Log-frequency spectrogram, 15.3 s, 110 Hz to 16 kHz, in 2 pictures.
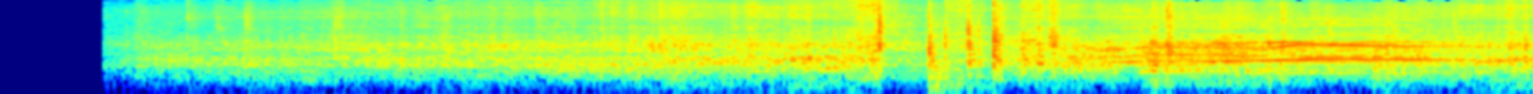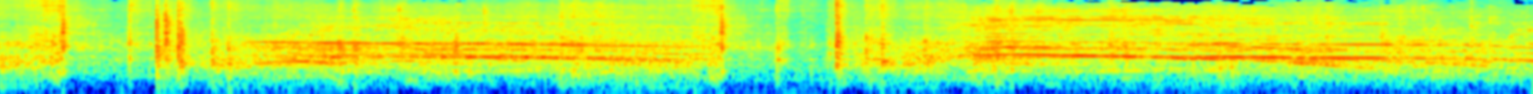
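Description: Skateboard wheels rolling on concrete, with the sharp cracks of tail pops and landings in three pairs: just before 5 seconds, around 8 seconds and around 11 to 12 seconds. Voices call out in long drawn-out shouts between the tricks.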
